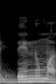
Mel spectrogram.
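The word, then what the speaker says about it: dénouement: ये डेनोमेंट आपको लग रहा होगा, लेकिन सही करेक्ट जो प्रोनाउंसिएशन है वो डेनुमा है, याद रखिएगा।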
